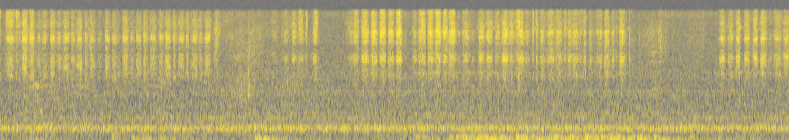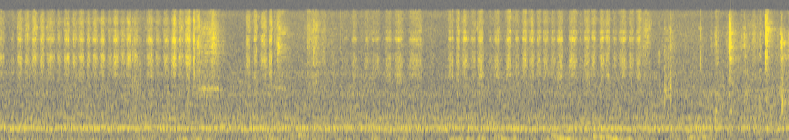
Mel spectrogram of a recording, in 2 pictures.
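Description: Faint scratching of a pastel pencil on Pastelmat pastel paper in repeated small shading strokes, over a low steady hum.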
